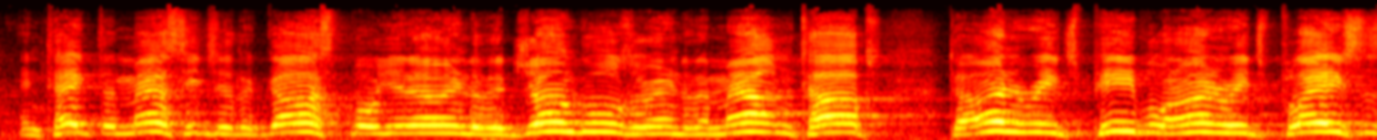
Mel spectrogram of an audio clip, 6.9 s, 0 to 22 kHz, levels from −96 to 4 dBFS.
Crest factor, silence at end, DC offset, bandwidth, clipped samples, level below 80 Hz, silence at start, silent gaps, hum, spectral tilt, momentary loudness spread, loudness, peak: 18 dB; 0 s; under 0.1%; 17 kHz; under 0.1%; -58 dBFS; 0.1 s; none; none; -4 dB/octave; 8 LU; -19 LUFS; 0 dBFS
